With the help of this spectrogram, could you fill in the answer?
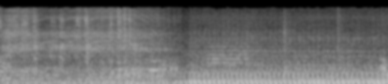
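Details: Hero Impulse motorcycle after full service; ignition whirr, fires at about two seconds into steady even thump around three beats a second; normal idle.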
